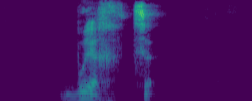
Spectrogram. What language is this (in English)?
Kabyle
